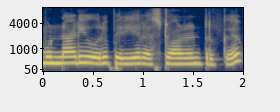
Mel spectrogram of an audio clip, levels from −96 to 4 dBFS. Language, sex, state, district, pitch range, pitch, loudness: Tamil, female, Tamil Nadu, Nilgiris, 240-270 Hz, 250 Hz, -12 LUFS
